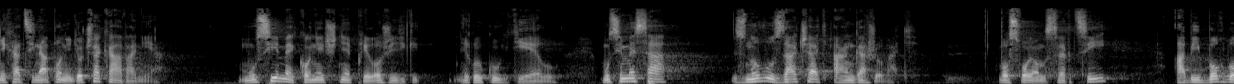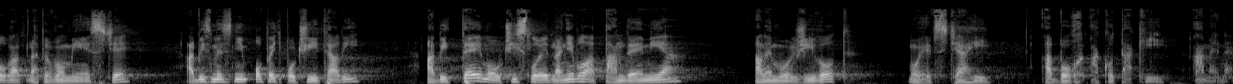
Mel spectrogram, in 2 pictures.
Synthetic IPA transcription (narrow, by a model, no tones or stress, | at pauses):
ɲɛxat͡sinapl̩ɲiɟɔt͡ʃaka̰ːʋa̰ɲɪa̰ | musiːmɛkɔɲɛt͡ʃɲɛpɾilɔʒiɟɡ | ɾukuɡɟɪɛlṵ | musiːmɛsa | znɔʋuzat͡ʃaɟaŋɡaʒɔ̰ʋa̰c | ʋɔsʋɔjɔmsr̩t͡si | ʔabibɔɣbɔlˠanapr̩ʋɔmːɪɛscɛ | ʔa̰bizmɛsɲiːmɔpɛcpɔt͡ʃiːt̪ali | ʔabit̪ɛːmɔʊt͡ʃiːslɔjɛd̪naɲɛbɔlapand̪ɛːmia | ʔalɛmʊɔjʒiʋɔt̪ | mɔjɛfscaɦi | ʔa̰bɔxakɔt̪akʰḭː | a̰mɛ̰n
